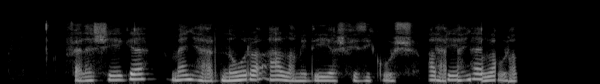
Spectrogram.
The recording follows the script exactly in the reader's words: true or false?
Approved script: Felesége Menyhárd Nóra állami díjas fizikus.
false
